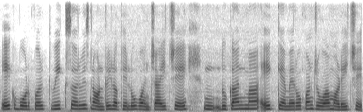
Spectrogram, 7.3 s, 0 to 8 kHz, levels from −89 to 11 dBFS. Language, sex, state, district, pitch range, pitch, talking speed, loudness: Gujarati, female, Gujarat, Valsad, 225-245 Hz, 235 Hz, 130 wpm, -16 LUFS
